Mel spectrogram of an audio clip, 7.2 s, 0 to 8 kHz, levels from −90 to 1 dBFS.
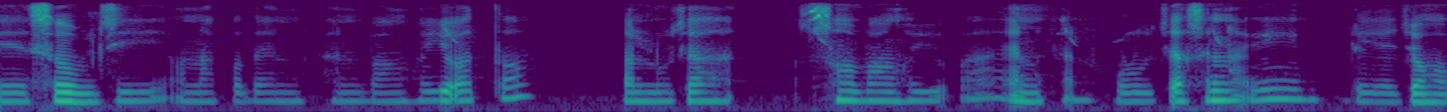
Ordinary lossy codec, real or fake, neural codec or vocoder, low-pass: none; real; none; 7.2 kHz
